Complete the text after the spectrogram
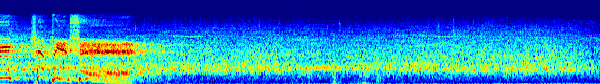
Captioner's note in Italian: Applauso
